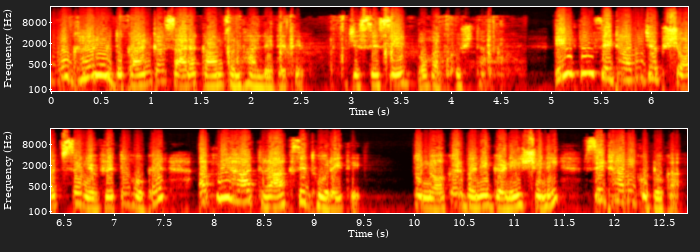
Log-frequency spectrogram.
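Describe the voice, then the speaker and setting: A man's voice: medium pitch, sing-song, a little slow, breathy edge, low-quality recording. A man narrating a scripted cartoon story as a storyteller.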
